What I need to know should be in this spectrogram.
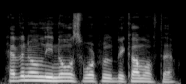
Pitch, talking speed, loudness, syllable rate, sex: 150 Hz, 260 wpm, -14 LUFS, 7.4 syllables/s, male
